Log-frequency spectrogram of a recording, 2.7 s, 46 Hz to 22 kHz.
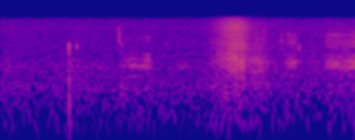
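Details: Egyptian geese from the airstrip, flying past on a sunrise safari drive at Djuma Game Reserve at 6:38 AM on 18 January 2017, give a few faint, hoarse honking calls in passing, with a single sharp click early on.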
